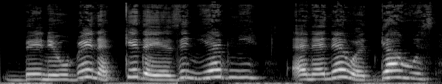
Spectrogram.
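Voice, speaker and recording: A woman voicing a scheming middle-aged uncle in a cartoon story, smooth-talking, with an Egyptian accent. The voice stays high. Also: moderate pace, a little mellow, close to an everyday voice. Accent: Egyptian Arabic.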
